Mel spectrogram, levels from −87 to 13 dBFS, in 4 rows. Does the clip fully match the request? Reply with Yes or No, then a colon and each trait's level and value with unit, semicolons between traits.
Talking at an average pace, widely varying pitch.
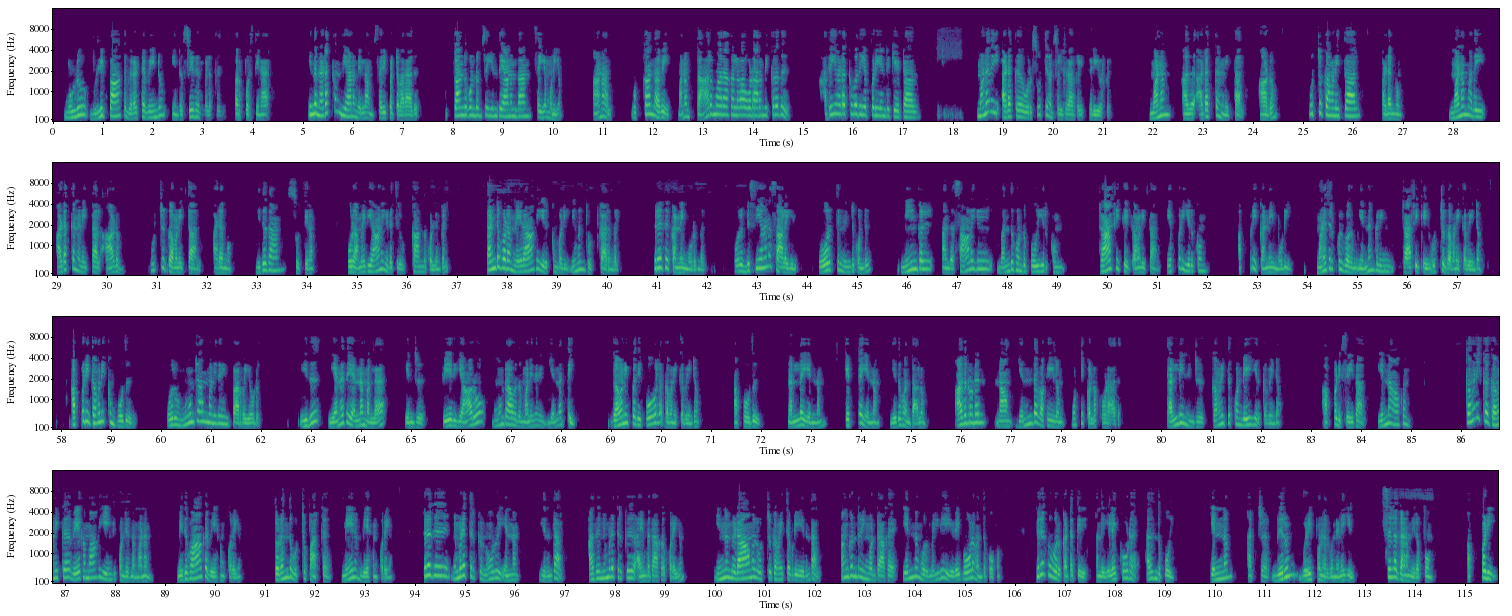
Yes: average, 100 wpm; wide, 7.5 semitones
